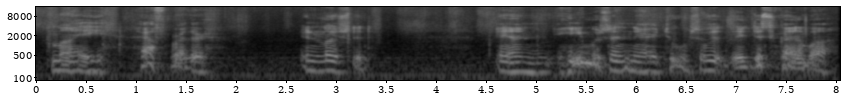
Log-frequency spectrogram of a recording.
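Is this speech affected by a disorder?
Yes: traumatic brain injury.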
